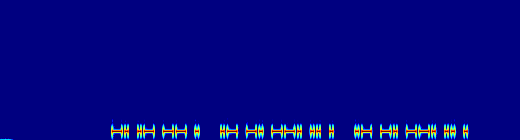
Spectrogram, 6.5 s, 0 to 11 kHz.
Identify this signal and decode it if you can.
Morse code, heard as a keyed tone, about 30 wpm, 700 Hz. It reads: NAME ANGIE ANGIE
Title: Practice QSO - Exchange 1 - Beginning - 30wpm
